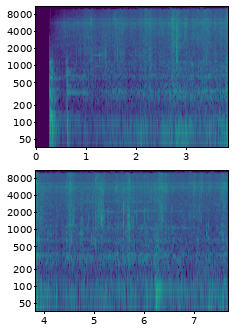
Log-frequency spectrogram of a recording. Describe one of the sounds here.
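Bicycle tyres roll over a bumpy path with rattling clicks.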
